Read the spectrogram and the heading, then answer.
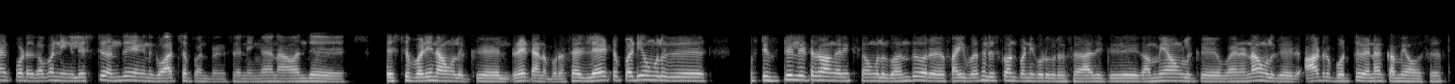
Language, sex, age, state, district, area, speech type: Tamil, male, 18-30, Tamil Nadu, Vellore, rural, conversation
